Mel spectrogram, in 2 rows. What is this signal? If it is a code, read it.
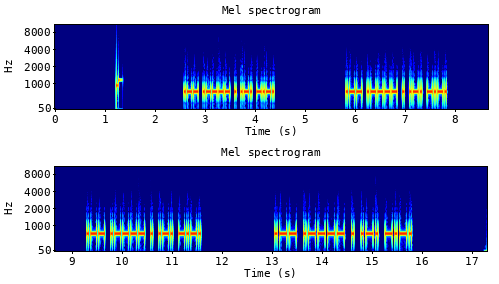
Morse code, heard as a keyed tone, about 32 wpm, 700 Hz. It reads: W1ERC W1ERC W1ERC W1ERC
